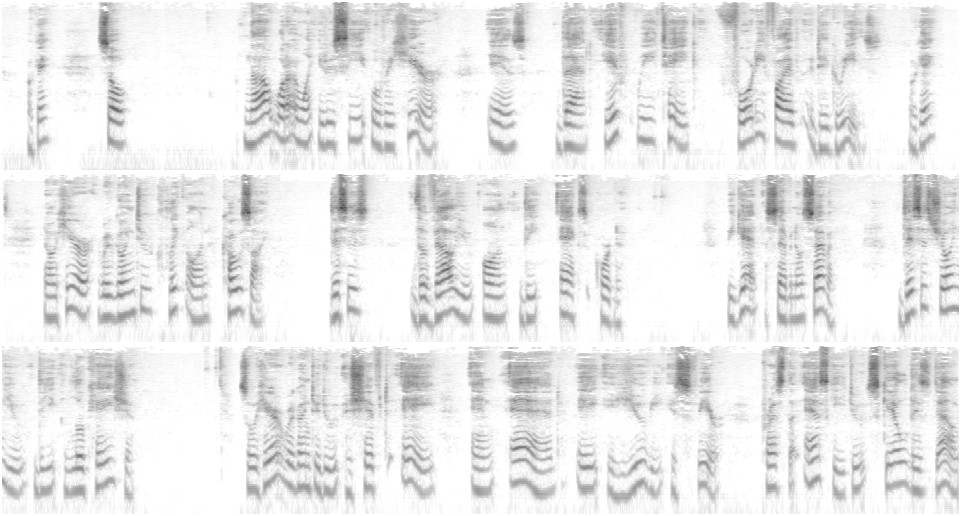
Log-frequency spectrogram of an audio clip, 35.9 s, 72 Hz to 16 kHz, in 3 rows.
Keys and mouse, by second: 1.2 shift+middle click, 4.6 click, 7.1 click, 9.2 click, 10.6 click, 20.2 click, 26.5 click, 28.9 shift+a, 32.2 click, 34.1 s.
